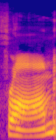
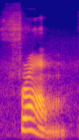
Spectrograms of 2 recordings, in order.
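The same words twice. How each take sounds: First: The vowel is a spelled-out 'o' sound. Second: The vowel is an 'uh' sound. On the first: The speaker calls it wrong. "The word is not from" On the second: The speaker calls it right. "It would be better spelled F R U M"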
